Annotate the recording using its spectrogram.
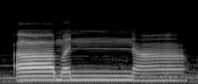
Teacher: کے اوپر مد ہے، اس کو لمبا کریں گے، قالو آمنا، نون کے اوپر کیا ہے تشدید، غنہ بھی کریں، ناک میں آواز لے کے جائیں گے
